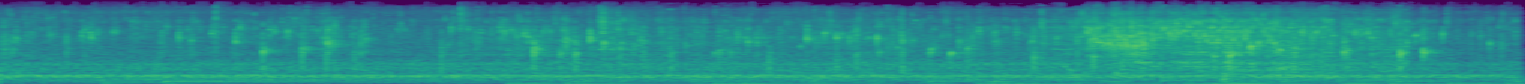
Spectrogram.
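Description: Lentil fritters fry in a pan with a steady, dense crackling sizzle that swells louder toward the end, close up, with low thumps and clatter of cooking beneath and no talking.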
